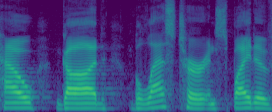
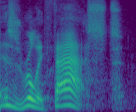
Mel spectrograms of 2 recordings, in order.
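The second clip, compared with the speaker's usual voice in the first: higher-pitched, impressed disbelief; amazed father; 6 semitones higher than usual. Retold or imitated. Isaac marvels at his son's speedy hunt, amazed.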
